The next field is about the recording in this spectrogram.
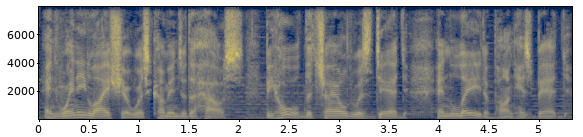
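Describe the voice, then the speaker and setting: A man narrating dramatized scripture in a measured, solemn storytelling manner. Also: medium pitch, expressive. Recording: faint music behind the voice.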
